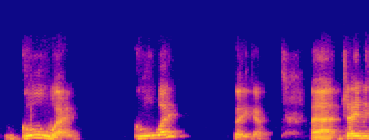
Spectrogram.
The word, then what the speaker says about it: Galway: Jamie says it's pronounced Galway.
